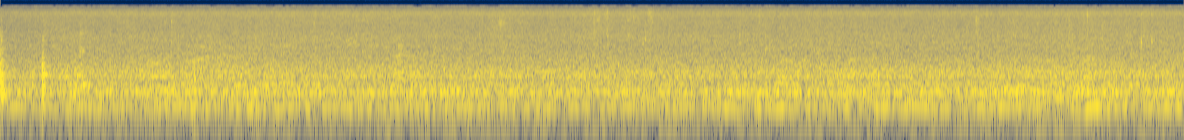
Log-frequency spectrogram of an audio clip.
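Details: Giant honey bees buzzing in a dense, steady drone while honey hunters in Thailand harvest their nest high up; a low hum holds throughout, with faint human voices and a single knock near the start.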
